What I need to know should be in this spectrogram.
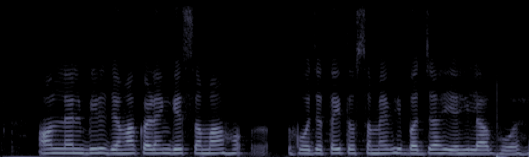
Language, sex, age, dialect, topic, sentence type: Magahi, female, 41-45, Western, banking, question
